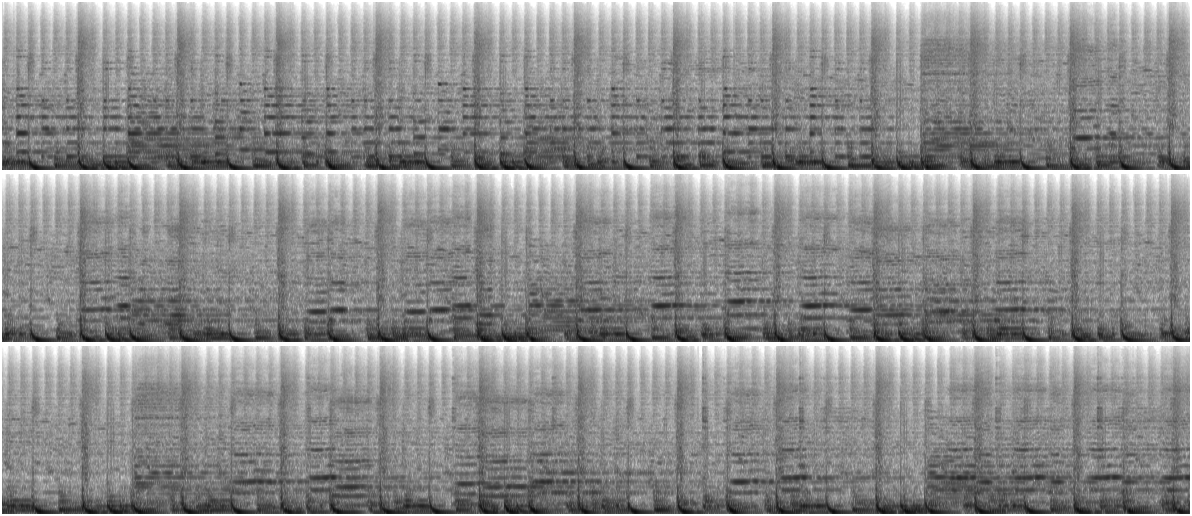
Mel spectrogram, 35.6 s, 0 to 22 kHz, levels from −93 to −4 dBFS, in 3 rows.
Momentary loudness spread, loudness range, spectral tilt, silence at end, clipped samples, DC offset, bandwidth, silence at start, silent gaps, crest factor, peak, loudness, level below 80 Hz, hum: 3 LU; 1 LU; -5.5 dB/octave; 0 s; under 0.1%; under 0.1%; 18.5 kHz; 0 s; none; 14 dB; -4 dBFS; -20 LUFS; -22 dBFS; none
